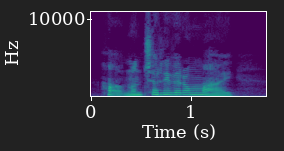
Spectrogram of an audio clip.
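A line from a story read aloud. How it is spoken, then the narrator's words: Desolate voice. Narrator (Italian): disse Josette con voce desolata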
